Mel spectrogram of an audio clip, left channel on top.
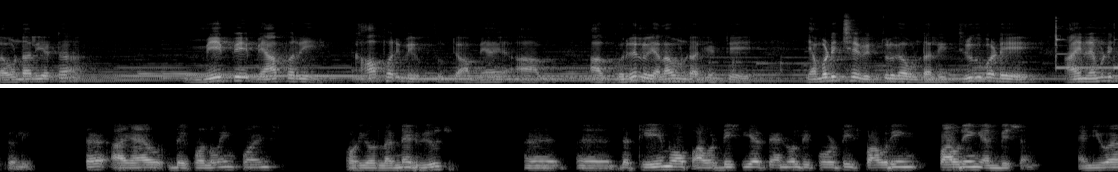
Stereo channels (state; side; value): different; both; correlation -0.01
